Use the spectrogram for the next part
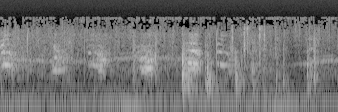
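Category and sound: animal, dog barking and whimpering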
